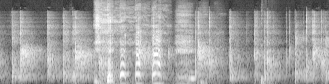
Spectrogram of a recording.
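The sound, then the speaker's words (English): A brief round of hand clapping from a few people, with sharp uneven claps over about four seconds and some faint voices mixed in. “Just giving you an applause. Yeah, it's a short applause”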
